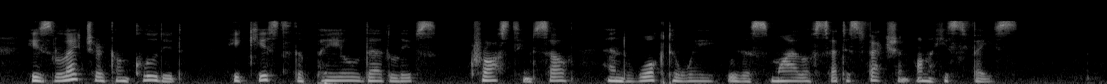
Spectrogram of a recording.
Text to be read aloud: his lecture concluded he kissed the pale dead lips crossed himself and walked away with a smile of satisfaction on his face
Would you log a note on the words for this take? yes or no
no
